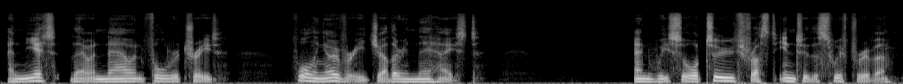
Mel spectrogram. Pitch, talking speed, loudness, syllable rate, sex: 135 Hz, 160 wpm, -19 LUFS, 4.8 syllables/s, male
